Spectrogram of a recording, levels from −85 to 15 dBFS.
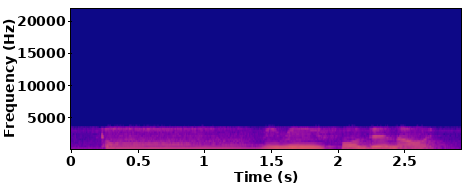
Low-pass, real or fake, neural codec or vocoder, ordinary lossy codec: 3.6 kHz; real; none; MP3, 24 kbps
